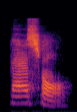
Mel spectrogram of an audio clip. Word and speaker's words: special: Vì vậy trọng âm sẽ rơi vào chữ bè. Vị trí thứ nhất. Special. Special. Vị trí thứ nhất nhá. Một số bạn bị rơi vào thứ hai rồi.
